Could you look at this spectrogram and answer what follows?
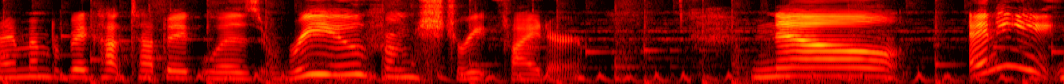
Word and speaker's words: Ryu: Ryu, but those letters, RYU, is also a Korean syllable, and it's just Ryu. It's like it's just one syllable, not two.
